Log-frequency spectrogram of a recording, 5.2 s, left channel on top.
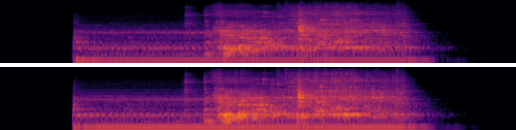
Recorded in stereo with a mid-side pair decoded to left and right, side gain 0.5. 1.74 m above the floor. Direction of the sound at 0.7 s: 65° right.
